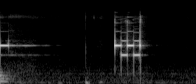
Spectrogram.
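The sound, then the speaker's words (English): A phone rings with bright, electronic chirping tones: one short burst at the start, then a quick rapid trill of several pulses a second later, clear with no talking. “If you just heard the phone ring”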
